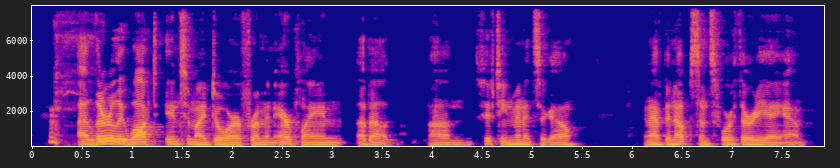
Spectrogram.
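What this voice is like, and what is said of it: Raspy voice, possibly sick. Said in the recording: “my voice is raspy, ... it's because I may be sick, or it may be allergies”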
